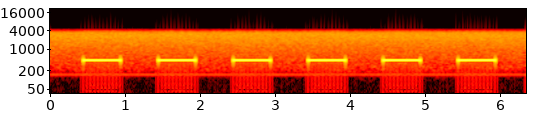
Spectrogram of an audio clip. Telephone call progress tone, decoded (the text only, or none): busy tone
